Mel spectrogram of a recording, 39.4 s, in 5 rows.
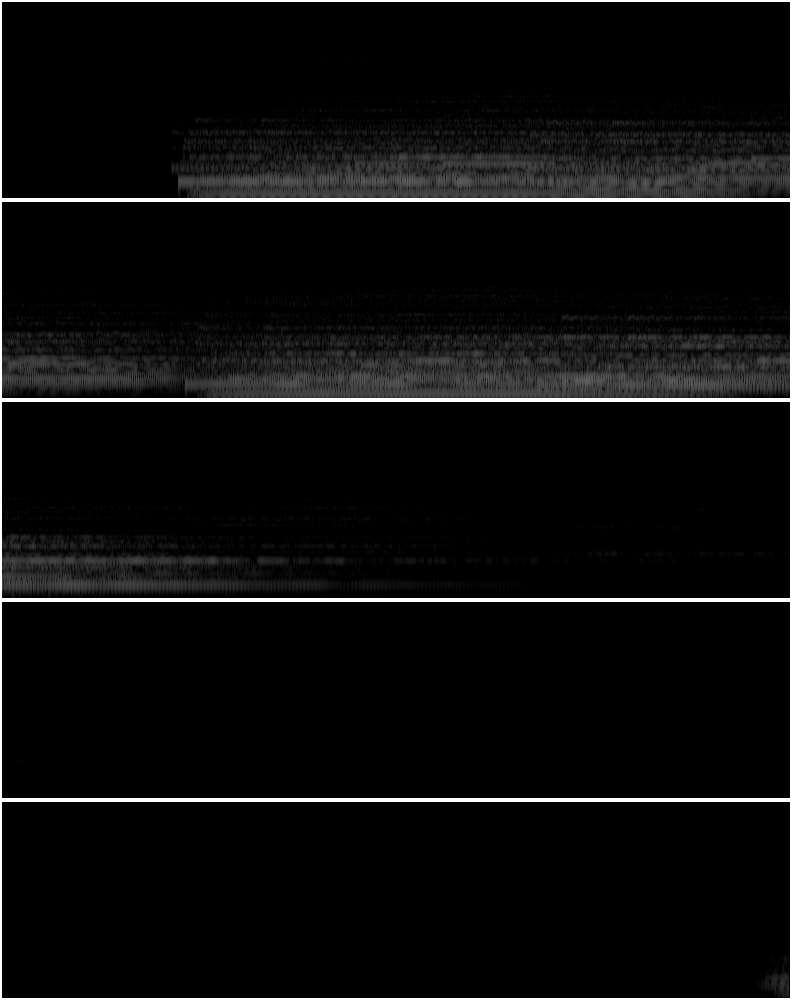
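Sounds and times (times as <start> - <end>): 
cave music ending: 1.7 - 26.2, 39.1 - 39.3.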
